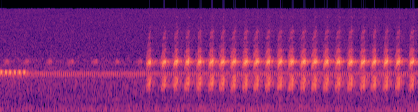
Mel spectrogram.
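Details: Tree frogs singing in a pond on a mid-April night in North-East Italy: a long run of rapid, evenly pulsed rasping notes starts after a short pause, over the steady, continuous trill of mole crickets.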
